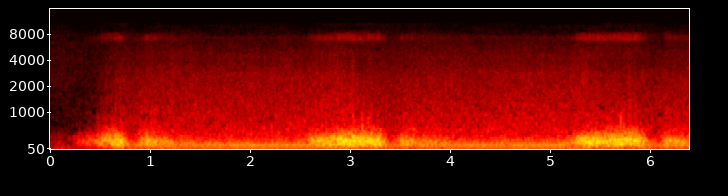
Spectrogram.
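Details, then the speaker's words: Soft, low rustling breaths heard through a stethoscope over healthy lung: normal vesicular breath sounds (vesicular murmur). "entre los hallazgos normales se ausculta el soplo o respiración laringotraqueobronquitis la respiración o murmullo bronco vesicular no no o no o no el murmullo vesicular"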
